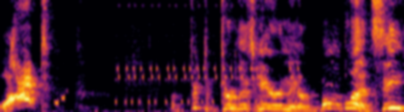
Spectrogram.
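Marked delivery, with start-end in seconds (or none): 1.7-4.1 put-on heavily overdone Southern accent. Voicing a detective reading a victim's blood message: Gumshoe a bit too Southern. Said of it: "that made him a bit too southern".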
